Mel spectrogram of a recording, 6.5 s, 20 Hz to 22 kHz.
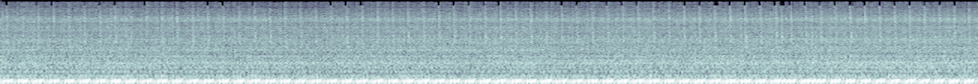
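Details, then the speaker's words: Ford 3000 three-cylinder tractor after about 5 minutes running on two cylinders: lumpy, uneven idle as the dead third cylinder tries to fire, then catches and runs on all three. "After about 5 minutes, you can hear it start trying to fire off on the third one. See if you can hear it there. Hear it trying to kick in there, and then all of a sudden it'll take off and run on all 3."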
